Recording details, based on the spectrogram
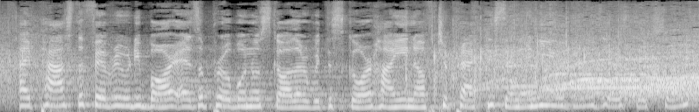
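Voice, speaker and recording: A woman speaks at a very fast pace in a high pitch, her loudness very even. Her intonation is fairly even, with crowd noise in the background. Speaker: law graduate. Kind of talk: commencement speech. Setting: stage with audience. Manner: formal.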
